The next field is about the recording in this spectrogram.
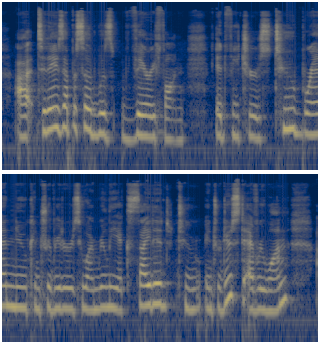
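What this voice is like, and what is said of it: Sick-sounding voice. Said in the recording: “I've also been sick. You can kind of hear that in my voice right now”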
